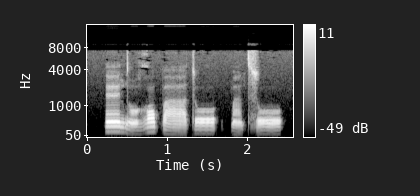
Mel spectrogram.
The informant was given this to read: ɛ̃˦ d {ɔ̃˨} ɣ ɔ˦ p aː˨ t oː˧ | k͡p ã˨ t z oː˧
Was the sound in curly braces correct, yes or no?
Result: yes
